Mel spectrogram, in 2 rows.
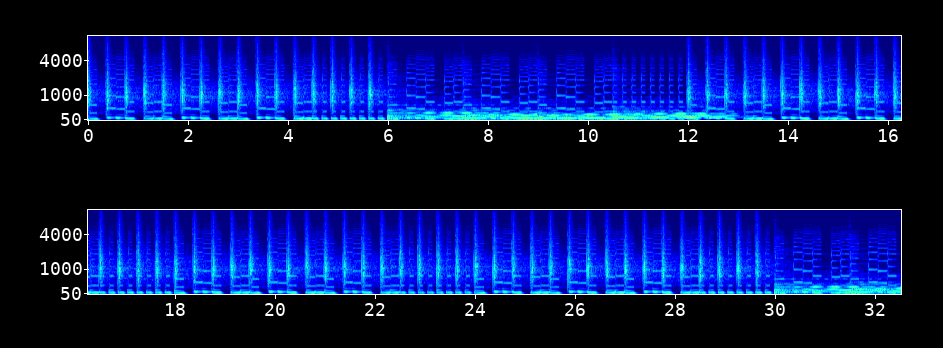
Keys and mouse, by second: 0.0 g, 0.1 f, 0.7 click, 1.4 n, 3.0 n, 4.3 middle click, 4.6 3, 5.7 middle click, 6.6 middle click, 7.4-8.6 drag, 9.0 click, 10.5 middle click, 11.2-12.5 middle drag, 12.7-13.7 middle drag, 15.4 f, 16.6-18.7 middle drag, 18.8 middle click, 19.3-20.5 middle drag, 20.5 click, 20.8 middle click, 21.5 click, 22.5 middle click, 23.3 click, 24.0-25.4 middle drag, 26.5 f, 27.0 click, 28.5 ctrl+Up, 29.6-31.1 middle drag, 31.2-32.5 middle drag.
